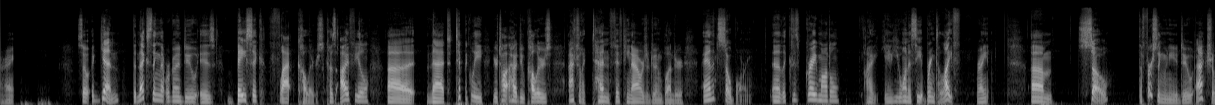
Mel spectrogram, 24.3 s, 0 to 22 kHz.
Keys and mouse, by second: 1.5-2.4 middle drag, 16.5-19.1 middle drag, 19.9-20.8 middle drag.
